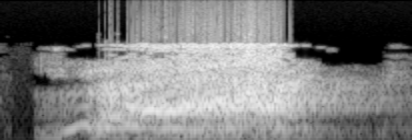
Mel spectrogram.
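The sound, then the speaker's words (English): A person's voice imitates an elephant screaming in a tantrum: one loud, harsh, strained cry that rises abruptly, holds raspy and shrill for over a second, then tapers off, with no talking. “This elephant just went into a tantrum and started screaming.”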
